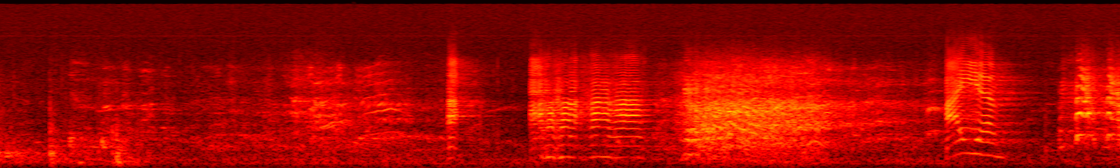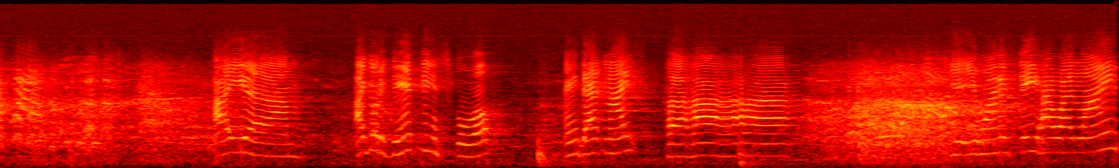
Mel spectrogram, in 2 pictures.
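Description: A young man answers loudly.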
